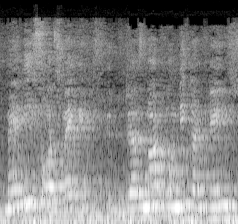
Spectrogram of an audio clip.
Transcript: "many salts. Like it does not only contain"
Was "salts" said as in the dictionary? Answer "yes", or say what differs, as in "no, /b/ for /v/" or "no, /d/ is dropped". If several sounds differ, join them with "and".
no, /l/ is dropped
